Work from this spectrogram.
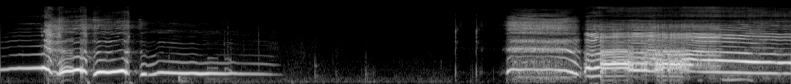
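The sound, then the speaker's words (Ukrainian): A distressed cat cries loudly, shut inside its carrier: a burst of drawn-out, wavering wails, a pause of near-silence, then even louder, sustained crying. “Маруся втікає до переноски, зачиняється і починає плакати ще дужче.”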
